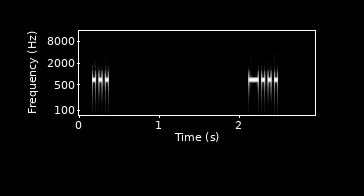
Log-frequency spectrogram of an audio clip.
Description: Morse code, heard as a keyed tone, about 30 wpm, spaced as for 5 wpm, 700 Hz. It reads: SB
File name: Lesson 38d - Letter q - Two Characters 30wpm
